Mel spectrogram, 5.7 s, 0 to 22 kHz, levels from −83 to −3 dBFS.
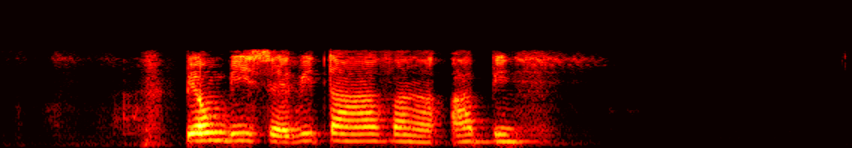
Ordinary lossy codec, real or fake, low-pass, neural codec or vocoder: Opus, 64 kbps; fake; 5.4 kHz; codec, 16 kHz, 0.4 kbps, LongCat-Audio-Codec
